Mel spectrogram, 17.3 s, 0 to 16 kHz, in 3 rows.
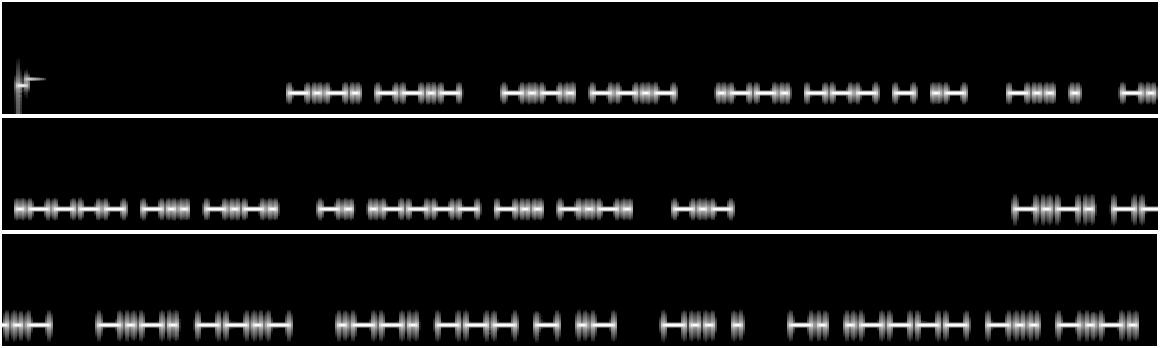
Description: Morse code, heard as a keyed tone, about 33 wpm, 700 Hz. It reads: CQ CQ POTA DE N1DC N1DC K CQ CQ POTA DE N1DC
